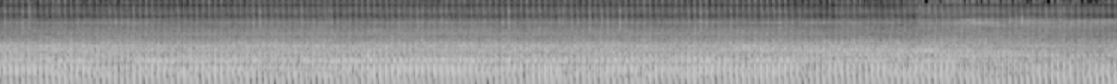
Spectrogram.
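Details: Honda Cub Pro small single at idle, abnormal engine noise after an oil change meant to fix it: a sharp, regular ticking about four times a second riding on a steady idle. Cause unclear.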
